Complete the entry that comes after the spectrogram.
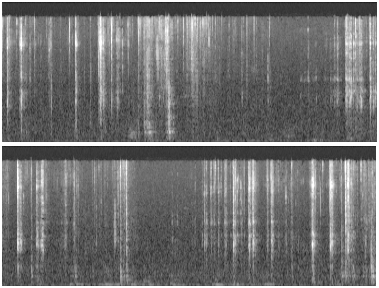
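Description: A metal utility knife blade scrapes flakes from the exposed white surface of a solid red and white bar of soap held in the hand. The result is quiet, irregular bursts of crisp, bright scraping and crackling, with brief pauses between strokes and almost no low end.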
